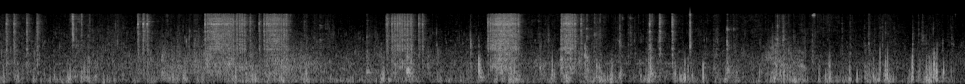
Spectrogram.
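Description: Clicking and rattling of a small sailboat's deck hardware, winch ratchet and blocks, among several louder gusts of wind noise.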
